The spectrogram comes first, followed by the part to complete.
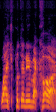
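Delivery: play-acted, very high, furious, angry yell. Retelling a parking dispute, the speaker quotes the guy who confronted them, retelling a guy yelling. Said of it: "I don't know why you're yelling".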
